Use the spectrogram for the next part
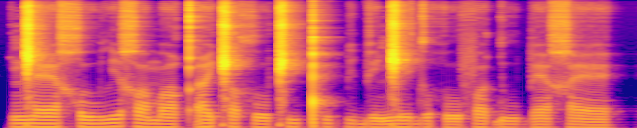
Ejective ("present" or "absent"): present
